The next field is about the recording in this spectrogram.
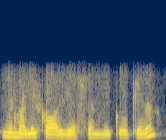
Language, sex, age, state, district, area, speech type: Telugu, female, 18-30, Andhra Pradesh, Anakapalli, rural, conversation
